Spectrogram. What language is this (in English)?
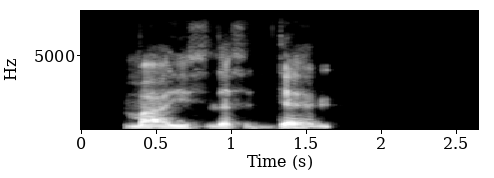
Kabyle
